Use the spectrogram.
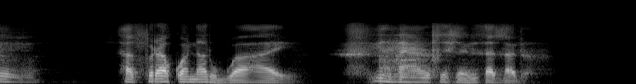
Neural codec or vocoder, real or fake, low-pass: codec, 16 kHz, about 1 kbps, DyCAST, with the encoder's durations; fake; 7.2 kHz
